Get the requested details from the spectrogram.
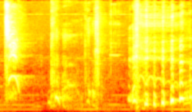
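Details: Infant laughing at play sneezes: a sharp sneeze burst opens, followed by baby giggles and bursts of laughter.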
